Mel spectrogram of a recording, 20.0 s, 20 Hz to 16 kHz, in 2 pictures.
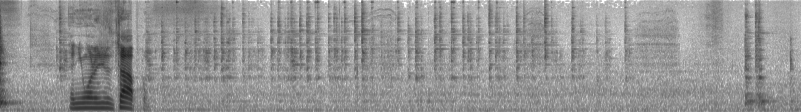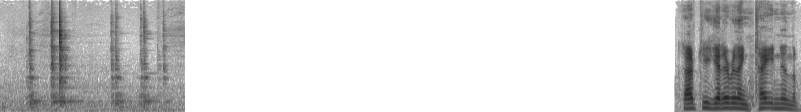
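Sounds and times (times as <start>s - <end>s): metal clinks of wrench on frame: 0.0s - 8.4s
wrench ticking on nut: 1.8s - 8.3s.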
